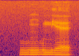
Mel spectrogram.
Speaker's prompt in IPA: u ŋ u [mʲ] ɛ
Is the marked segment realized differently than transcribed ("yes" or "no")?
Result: no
